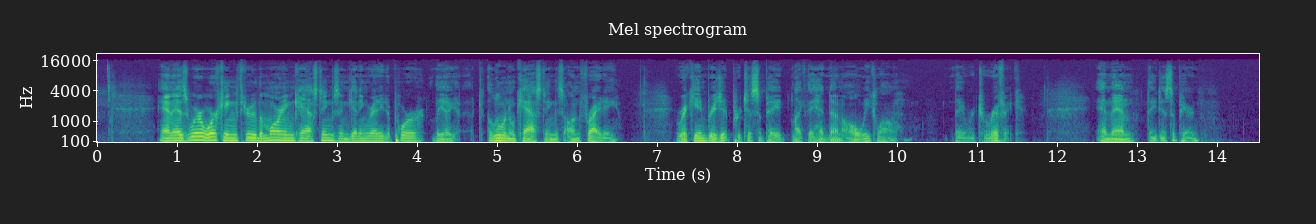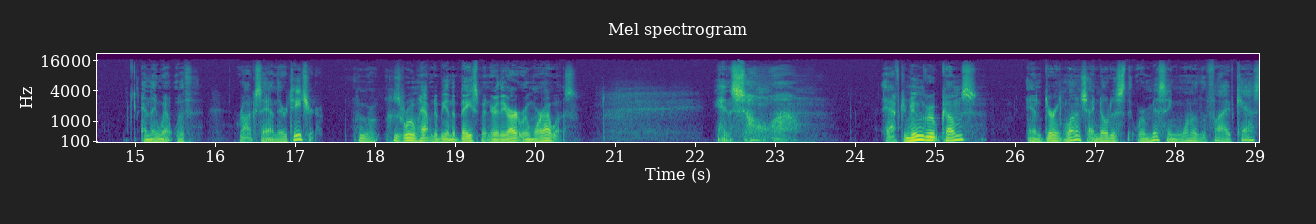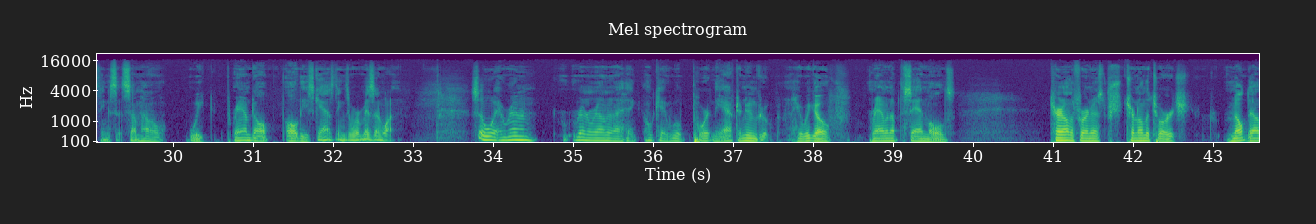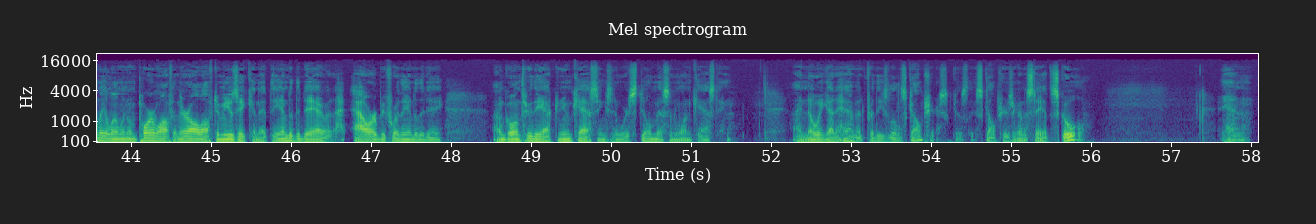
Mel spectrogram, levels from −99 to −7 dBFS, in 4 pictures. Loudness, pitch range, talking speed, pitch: -26 LUFS, 95-120 Hz, 190 wpm, 105 Hz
